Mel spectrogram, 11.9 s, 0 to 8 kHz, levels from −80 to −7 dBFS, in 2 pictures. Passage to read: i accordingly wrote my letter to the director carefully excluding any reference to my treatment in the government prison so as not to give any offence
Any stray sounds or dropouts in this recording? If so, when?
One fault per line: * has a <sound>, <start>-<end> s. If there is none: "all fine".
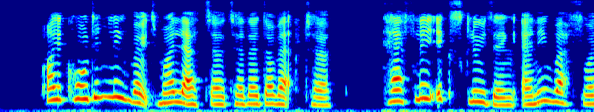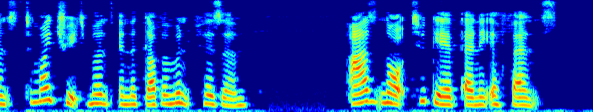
all fine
